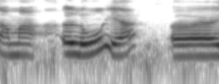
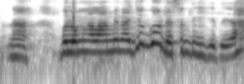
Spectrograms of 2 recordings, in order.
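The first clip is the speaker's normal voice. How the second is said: laughing; 4 semitones higher, 6 dB louder than usual. Real, not acted. Laughs at own sadness.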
